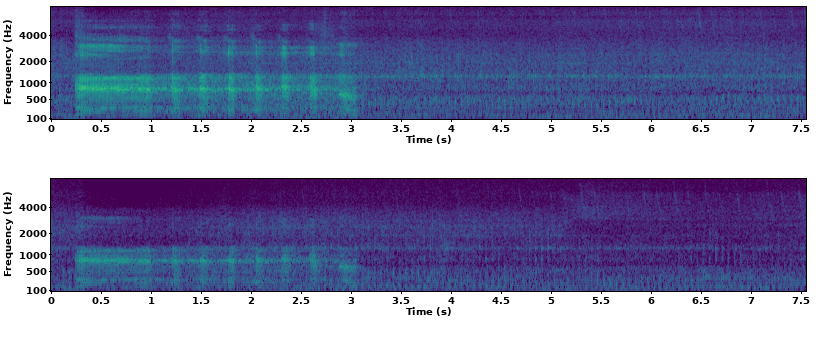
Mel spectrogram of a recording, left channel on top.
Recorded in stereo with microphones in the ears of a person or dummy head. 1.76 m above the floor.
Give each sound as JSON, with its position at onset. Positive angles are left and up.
{"t": 0.2, "sound": "laughter", "side_deg": 65, "distance_m": 1.1}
